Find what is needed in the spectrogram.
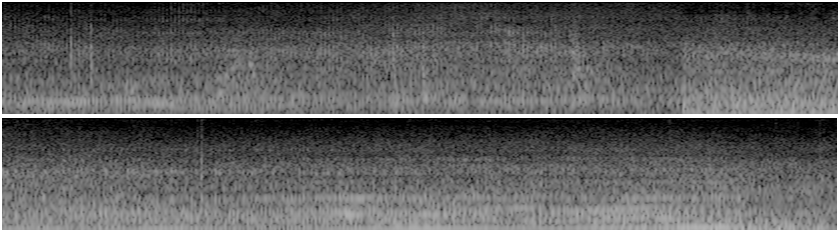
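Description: A tuk-tuk's small engine running. About three and a half seconds in it gets suddenly louder, and its pitch climbs steadily as the tuk-tuk gathers speed.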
